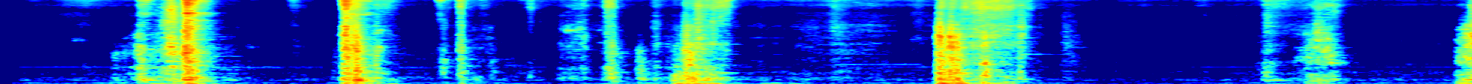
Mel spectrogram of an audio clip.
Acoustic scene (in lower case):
kitchen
